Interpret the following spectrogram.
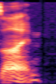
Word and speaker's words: sin: So s is pronounced sign.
